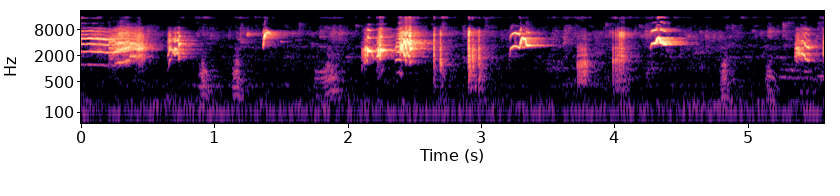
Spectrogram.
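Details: Lure song of a Javan myna, played to agitate other mynas: varied harsh rasps mixed with clear, piercing high whistles, some flat and some slurred, given irregularly.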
